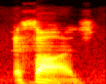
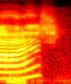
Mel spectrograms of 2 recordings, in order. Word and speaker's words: Assange: So Assange, if I say his name right, how do you pronounce his name? Assange.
